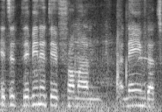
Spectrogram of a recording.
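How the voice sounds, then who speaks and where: A man speaks over noticeable background noise. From Romania. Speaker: market vendor. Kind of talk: casual chat. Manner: halting.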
